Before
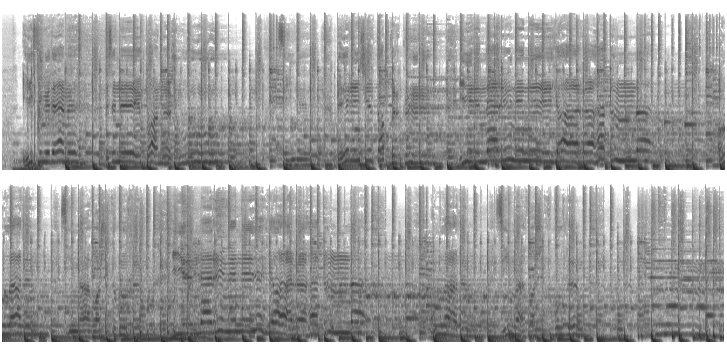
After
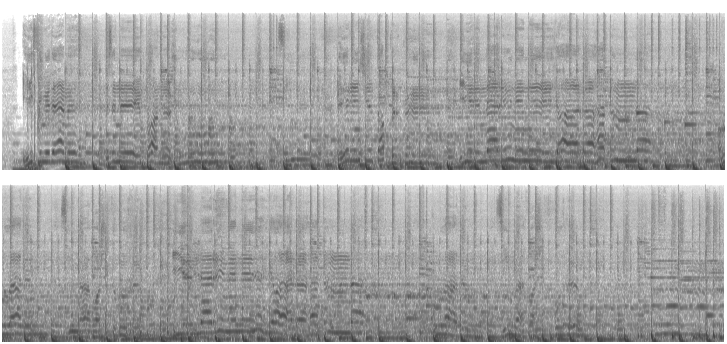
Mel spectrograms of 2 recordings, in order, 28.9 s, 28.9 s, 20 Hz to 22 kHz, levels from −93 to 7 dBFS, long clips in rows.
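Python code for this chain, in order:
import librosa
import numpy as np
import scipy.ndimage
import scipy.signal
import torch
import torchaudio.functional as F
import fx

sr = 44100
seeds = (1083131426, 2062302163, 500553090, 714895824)

y = fx.echo_diffused(x, sr, ms=1016, feedback_pct=79, wet_db=-14.5)
y = y * librosa.db_to_amplitude(-7.5)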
